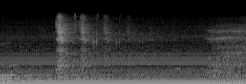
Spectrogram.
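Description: Steady low electrical hum from an amplified sound system in a pause between phrases of a sermon, with a brief cluster of three or four short hissy noises about half a second in.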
